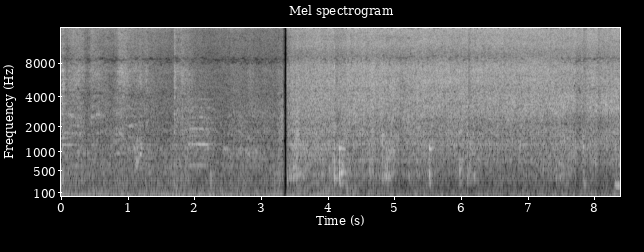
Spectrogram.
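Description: Spices and potatoes being sautéed (kosha) in a pan, a steady loud sizzle with stirring scrapes, dropping out briefly before resuming stronger.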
